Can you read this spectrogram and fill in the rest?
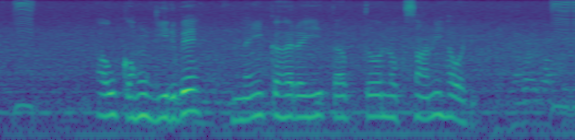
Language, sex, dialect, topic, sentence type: Chhattisgarhi, male, Eastern, banking, statement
